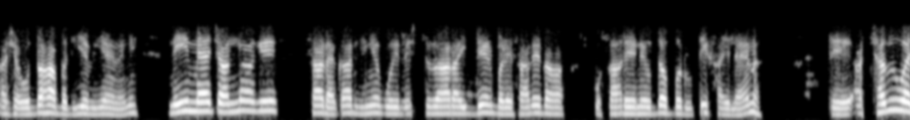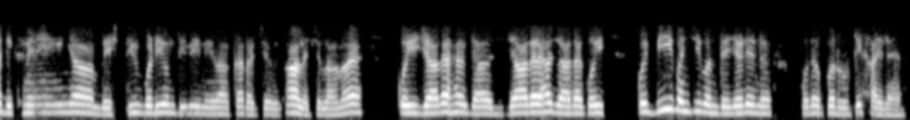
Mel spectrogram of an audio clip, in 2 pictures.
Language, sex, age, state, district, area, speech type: Dogri, male, 18-30, Jammu and Kashmir, Udhampur, rural, conversation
